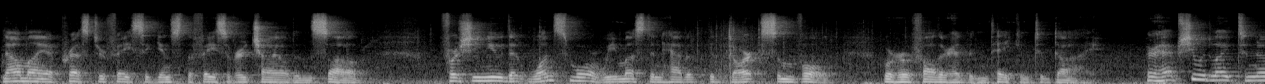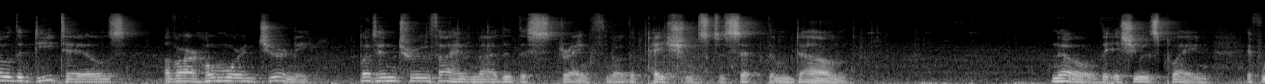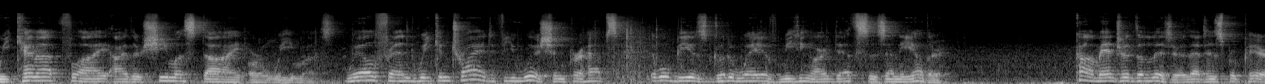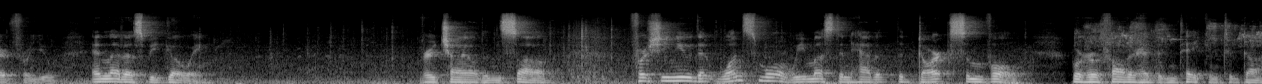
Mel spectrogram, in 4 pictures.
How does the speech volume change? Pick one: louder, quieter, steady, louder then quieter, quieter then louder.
steady.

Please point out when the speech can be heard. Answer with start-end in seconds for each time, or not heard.
0.0-21.1, 23.1-34.9, 36.0-40.2, 42.1-50.5.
